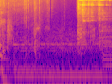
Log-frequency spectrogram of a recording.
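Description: A disc golf disc striking the metal chains of a basket about one and a half seconds in, the chains jangling and ringing on.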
